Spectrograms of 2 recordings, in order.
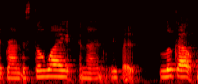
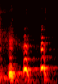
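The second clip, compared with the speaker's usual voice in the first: high laugh. Real, not acted. Laughing at her starstruck self.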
